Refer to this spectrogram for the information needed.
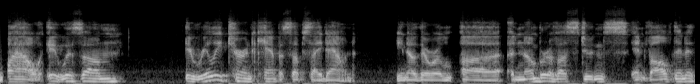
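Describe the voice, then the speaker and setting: The man's pitch varies in an ordinary way, and his pace is moderate. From Long Island, New York. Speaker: lawyer. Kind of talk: interview. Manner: hesitant, many fillers.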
